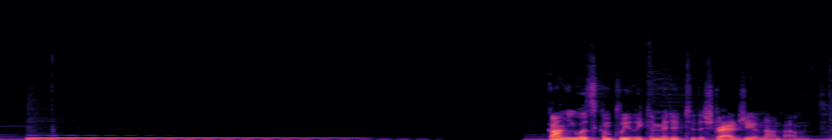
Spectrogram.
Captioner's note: transition ding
